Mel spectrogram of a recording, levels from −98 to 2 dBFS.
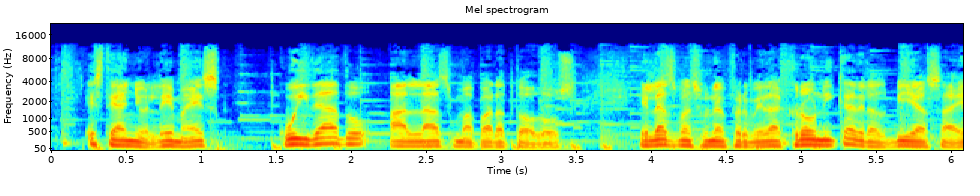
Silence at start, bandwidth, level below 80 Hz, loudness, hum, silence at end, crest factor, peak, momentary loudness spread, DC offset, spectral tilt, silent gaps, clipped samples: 0.05 s; 12.5 kHz; -42 dBFS; -21 LUFS; none; 0 s; 16 dB; -4 dBFS; 8 LU; under 0.1%; -6 dB/octave; none; under 0.1%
